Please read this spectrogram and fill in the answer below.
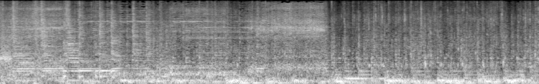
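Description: Dramatic background score with a low pulsing beat, layered with a swelling hiss-like effect that cuts off suddenly about five seconds in.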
